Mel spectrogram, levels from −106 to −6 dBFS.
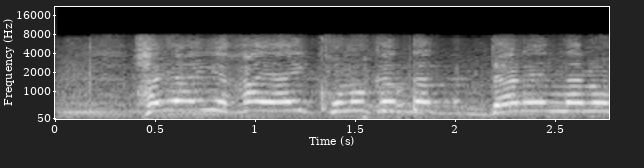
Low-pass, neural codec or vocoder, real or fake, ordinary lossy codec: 7.2 kHz; none; real; Opus, 16 kbps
